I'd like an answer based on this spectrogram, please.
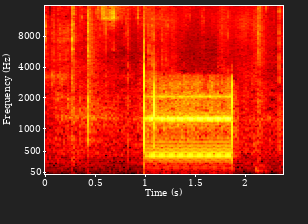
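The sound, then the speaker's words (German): A single electronic keypad tone from a green telephone as a number is dialed: one steady, bright dual-pitched beep lasting just under a second, sounding alone against faint background noise. “Muss ich mal eben das 40-köpfige Team anrufen. Grüne Telefon benutzen.”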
